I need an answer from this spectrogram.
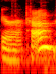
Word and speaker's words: Arika: myself first of all my name is pronounced Erica I know that it is spelled a little bit unusual and the kind of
